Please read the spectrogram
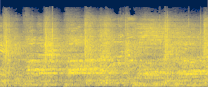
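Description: Gospel choir singing live, a lead singer on microphone over the full choir, with the audience clapping along.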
